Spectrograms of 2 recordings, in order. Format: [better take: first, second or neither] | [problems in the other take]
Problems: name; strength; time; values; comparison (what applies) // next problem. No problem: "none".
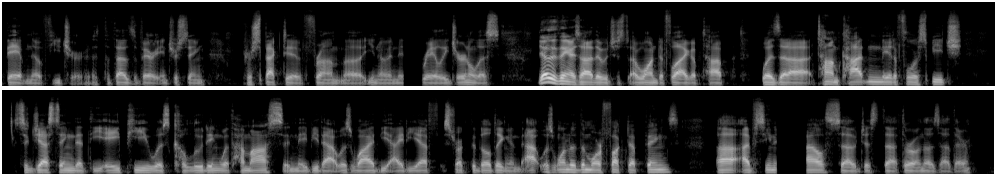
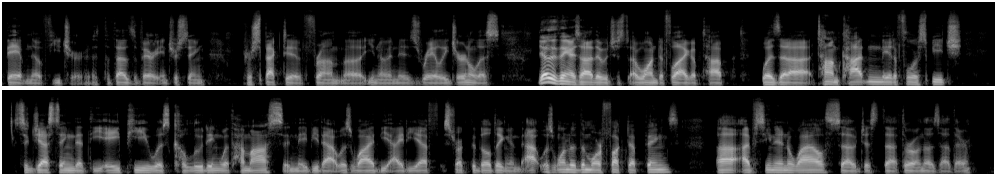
second | audio cutting out; at 4 s and at 18 s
